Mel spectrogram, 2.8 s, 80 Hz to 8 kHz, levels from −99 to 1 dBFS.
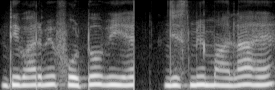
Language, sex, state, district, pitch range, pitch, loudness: Hindi, female, Jharkhand, Deoghar, 250-260 Hz, 255 Hz, -14 LUFS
